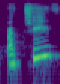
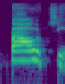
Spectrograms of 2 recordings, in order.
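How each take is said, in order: First: The stress is on the last syllable. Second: The stress is on the first syllable. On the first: The speaker calls it right. "os nomes sempre vão ser mais fortes na última sílaba" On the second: The speaker calls it wrong. "eu poderia ler"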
